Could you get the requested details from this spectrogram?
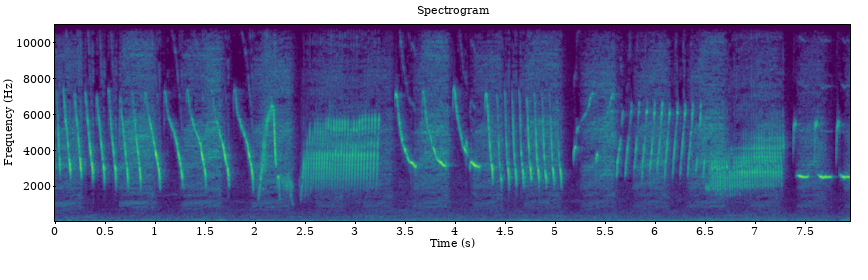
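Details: Canary in breeding condition, in full song to set other birds singing: rapid series of falling whistled notes, buzzy trilled rolls, clear swooping slurs and a closing run of short chips.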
